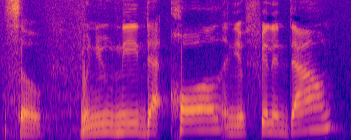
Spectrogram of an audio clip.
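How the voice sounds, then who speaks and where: A woman's voice: mid-range voice, slow, mellow. A woman, a reggae artist speaking at her home in a casual interview. She talks earnestly and self-assuredly in loose, rambling sentences. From Brooklyn, New York.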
